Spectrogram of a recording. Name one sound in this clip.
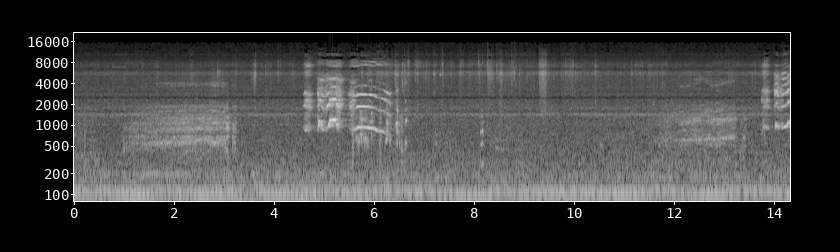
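Hens murmur and cluck softly nearby.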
